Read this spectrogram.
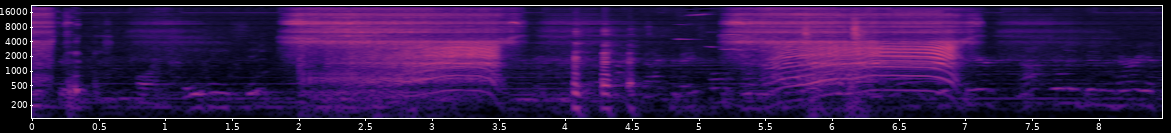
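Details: Adult man snoring while napping: two loud, rough, rattling snores with softer breathing between, roughly 18 breaths a minute; typical snoring.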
